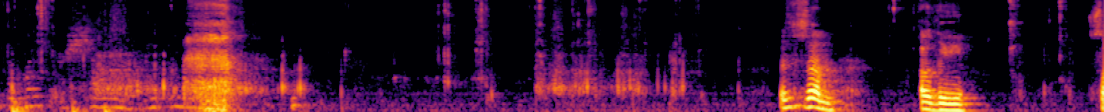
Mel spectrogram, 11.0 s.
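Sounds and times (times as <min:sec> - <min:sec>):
person chewing crunchy popcorn: 0:02.2 - 0:07.8, 0:08.6 - 0:11.0.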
